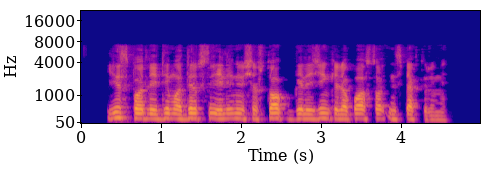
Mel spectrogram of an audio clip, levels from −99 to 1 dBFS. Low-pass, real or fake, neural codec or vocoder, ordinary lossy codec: 7.2 kHz; real; none; Opus, 64 kbps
